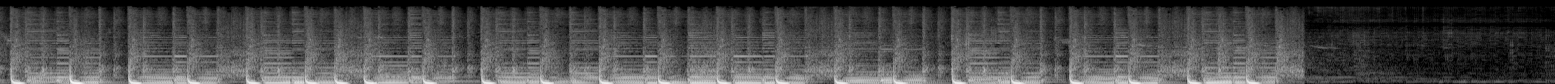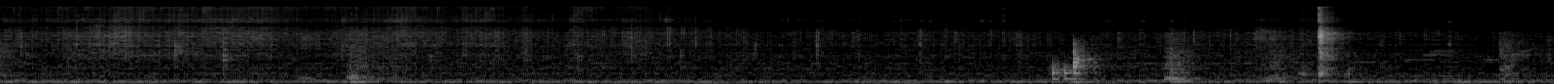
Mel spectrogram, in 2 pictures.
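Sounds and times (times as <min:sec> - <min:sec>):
background music: 0:00.0 - 0:13.1
meat and onions sizzling: 0:00.0 - 0:30.0.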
